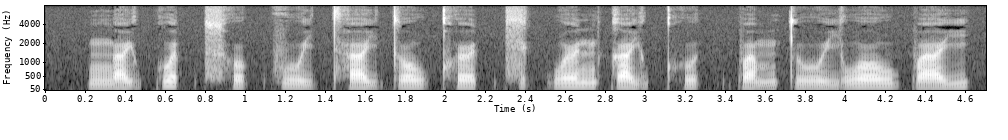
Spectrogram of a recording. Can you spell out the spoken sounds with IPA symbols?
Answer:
ŋ ɐ˨˩ j kʷ ɐ˥ t̚ t͡sʰ ʊ˨ k̚ f uː˨˩ j t̪ʰ ɐ˨˩ j t̪ o˨ w kʰ ɵ˨˥ t̚ t͡s ɪ˧ k̚ w ɵ˧ n k ɐ˨ j kʷʰ ɪ˨ k̚ p ɐ˨˩ m t̪ uː˨˩ j w o˧ w p ɐ˨˥ j

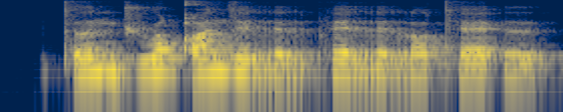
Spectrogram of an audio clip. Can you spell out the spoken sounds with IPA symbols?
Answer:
tʼ ə n d͡ʒ u qʼ ɯ n z ɘ r ə r pʰ ɛ r ə r ɔ tʰ ɛ ʔ ɘ

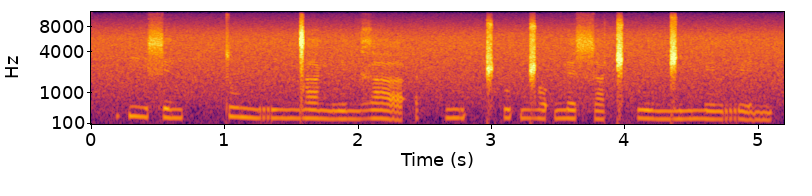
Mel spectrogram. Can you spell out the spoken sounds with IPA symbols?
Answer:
ʔ i s e n tː u ŋ r i ŋ͡ǀ a ŋ β e ŋ ɣ a ʔ | ŋ i ʔ ǁʰ u ʔ ŋ͡ǁ ɔ ʔ ŋ ɛ s a ǁʰ ɯ l ŋ͡ǁ i n e l r e n

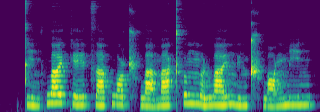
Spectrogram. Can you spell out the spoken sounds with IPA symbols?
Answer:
t̪ i˨˩ n k w a˥ ɪ̯ k e˧˥ ɪ̯ t͡s ä˧˥ p w ɔ˧˥ ʈ͡ʂʰ w ä˨˩ m ä˧˥ kʰ ʊ˥ ŋ n̪ ɤ˨ ɻ w a˧˥ ɪ̯ n̪ y˧˥ n ʈ͡ʂʰ w ɑ˧˥ ŋ m i˥ n

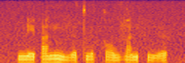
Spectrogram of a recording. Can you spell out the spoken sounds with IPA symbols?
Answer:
n e˧ ʔ a˧˥ n ŋ i˨˩˨ ə̯ t̪ u˧˥ ə̯ k ɔ˨˩˦ w v a˧˥ n f ɨ˨˩˨ ə̯

